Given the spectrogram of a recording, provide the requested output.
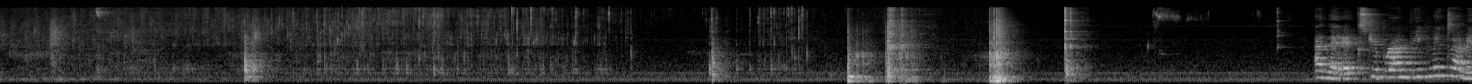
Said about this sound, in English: Watch as my magical boiling water does the reveal.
